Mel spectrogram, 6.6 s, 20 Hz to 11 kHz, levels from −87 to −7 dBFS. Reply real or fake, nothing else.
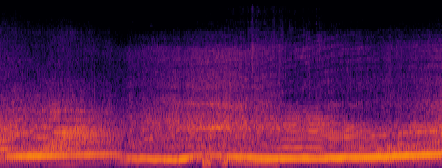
real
